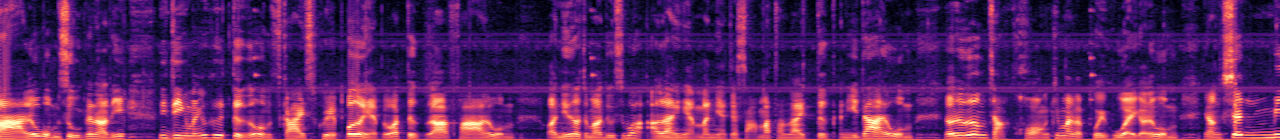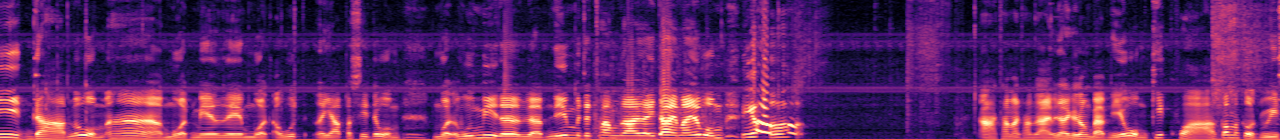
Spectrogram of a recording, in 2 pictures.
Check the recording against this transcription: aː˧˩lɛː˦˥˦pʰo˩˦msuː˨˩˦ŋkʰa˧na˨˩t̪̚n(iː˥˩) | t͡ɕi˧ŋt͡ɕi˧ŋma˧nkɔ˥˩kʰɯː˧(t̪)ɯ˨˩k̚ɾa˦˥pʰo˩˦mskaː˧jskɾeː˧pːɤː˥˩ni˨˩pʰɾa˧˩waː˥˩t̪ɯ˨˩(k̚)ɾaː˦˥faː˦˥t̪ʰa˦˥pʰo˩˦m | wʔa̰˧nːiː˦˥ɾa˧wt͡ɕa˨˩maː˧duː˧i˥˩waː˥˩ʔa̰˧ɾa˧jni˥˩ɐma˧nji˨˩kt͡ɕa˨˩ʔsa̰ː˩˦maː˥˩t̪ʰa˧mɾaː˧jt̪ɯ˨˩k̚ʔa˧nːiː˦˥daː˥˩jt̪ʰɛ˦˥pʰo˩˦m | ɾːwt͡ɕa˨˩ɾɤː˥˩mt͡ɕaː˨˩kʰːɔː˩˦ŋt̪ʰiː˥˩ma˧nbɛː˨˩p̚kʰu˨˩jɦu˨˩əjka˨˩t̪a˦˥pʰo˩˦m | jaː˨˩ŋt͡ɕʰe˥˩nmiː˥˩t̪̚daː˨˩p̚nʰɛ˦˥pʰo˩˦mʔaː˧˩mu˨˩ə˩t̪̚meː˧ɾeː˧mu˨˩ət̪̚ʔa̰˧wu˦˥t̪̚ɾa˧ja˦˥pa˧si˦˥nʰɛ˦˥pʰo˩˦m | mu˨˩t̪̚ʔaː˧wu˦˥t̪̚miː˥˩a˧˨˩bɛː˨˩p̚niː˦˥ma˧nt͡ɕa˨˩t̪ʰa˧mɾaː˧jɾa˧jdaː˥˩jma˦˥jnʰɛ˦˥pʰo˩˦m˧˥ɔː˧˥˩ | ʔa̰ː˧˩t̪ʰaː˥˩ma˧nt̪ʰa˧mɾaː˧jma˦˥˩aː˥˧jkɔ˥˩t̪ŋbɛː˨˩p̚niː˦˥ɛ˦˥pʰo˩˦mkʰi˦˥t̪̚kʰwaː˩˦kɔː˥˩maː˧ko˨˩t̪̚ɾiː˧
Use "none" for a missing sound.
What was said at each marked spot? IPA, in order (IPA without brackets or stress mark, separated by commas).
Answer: iː˦˥, t̪, k̚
